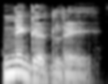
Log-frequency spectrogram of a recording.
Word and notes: niggardly: British English

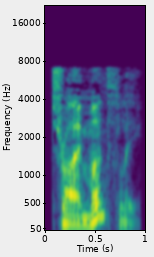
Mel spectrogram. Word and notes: trimonthly: British English

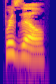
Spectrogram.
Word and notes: Brazil: British English

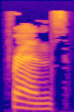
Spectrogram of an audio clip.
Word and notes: friends: British English

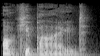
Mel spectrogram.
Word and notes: occupied: British English

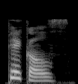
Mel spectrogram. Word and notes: pickles: British English

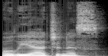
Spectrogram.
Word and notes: oleaginous: American English

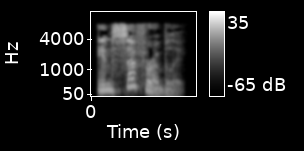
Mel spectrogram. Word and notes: insufferably: British English

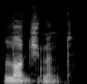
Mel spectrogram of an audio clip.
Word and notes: lodgement: British English

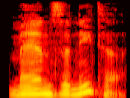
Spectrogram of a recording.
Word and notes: manzanita: British English

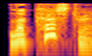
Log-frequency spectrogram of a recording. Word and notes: lacustrine: British English

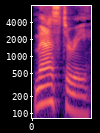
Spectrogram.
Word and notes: mastery: American English

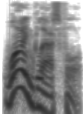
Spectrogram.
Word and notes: wineglassful: British English

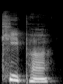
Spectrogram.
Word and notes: keeper: British English

